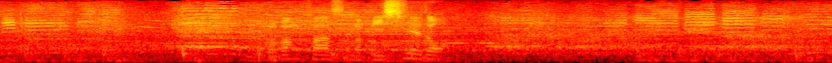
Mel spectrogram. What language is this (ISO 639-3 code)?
jpn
